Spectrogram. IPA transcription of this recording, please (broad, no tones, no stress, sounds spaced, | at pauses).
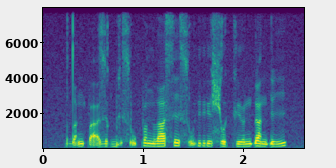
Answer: dˤ ṵ n p a̰ z ʏ ɡ͡b ḭ s ṵ p u n ðˤ i s i s ṵ rʲ ə˞ ɕ o kʲ ə˞ n ɗ a n ɗ i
